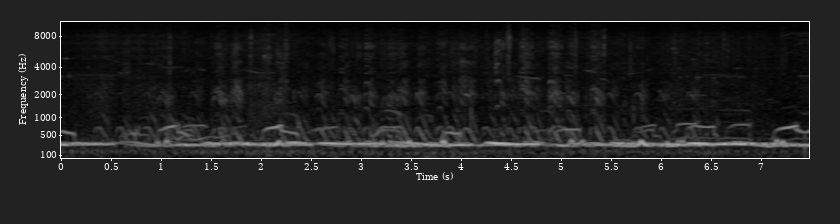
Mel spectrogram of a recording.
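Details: Several Greater Prairie Chickens booming and cackling on a lek in Washington County, Kansas, a morning courtship display held March through May to establish breeding territory; a low steady moan under rapid, crowded hooked calls.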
